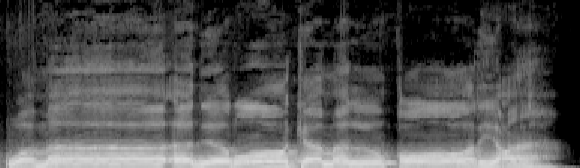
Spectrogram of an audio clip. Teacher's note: Wama panjang 4 atau 5 harokat, ya, mad jaiz munfasil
